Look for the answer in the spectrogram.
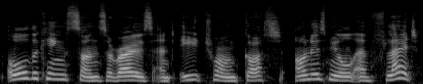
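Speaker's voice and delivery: clear, projected story reading; scripture read-aloud. Acted. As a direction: read the Bible story out with expression.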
